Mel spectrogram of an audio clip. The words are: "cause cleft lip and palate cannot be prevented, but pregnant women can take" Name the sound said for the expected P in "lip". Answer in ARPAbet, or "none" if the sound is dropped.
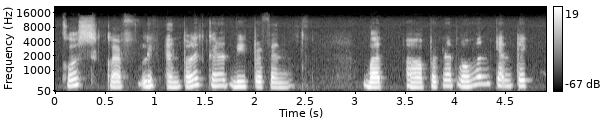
F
